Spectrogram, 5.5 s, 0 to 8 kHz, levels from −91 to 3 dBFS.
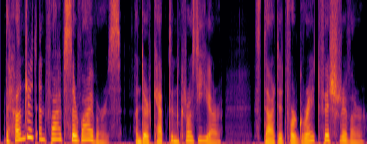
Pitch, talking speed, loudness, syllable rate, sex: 220 Hz, 140 wpm, -19 LUFS, 4.6 syllables/s, female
